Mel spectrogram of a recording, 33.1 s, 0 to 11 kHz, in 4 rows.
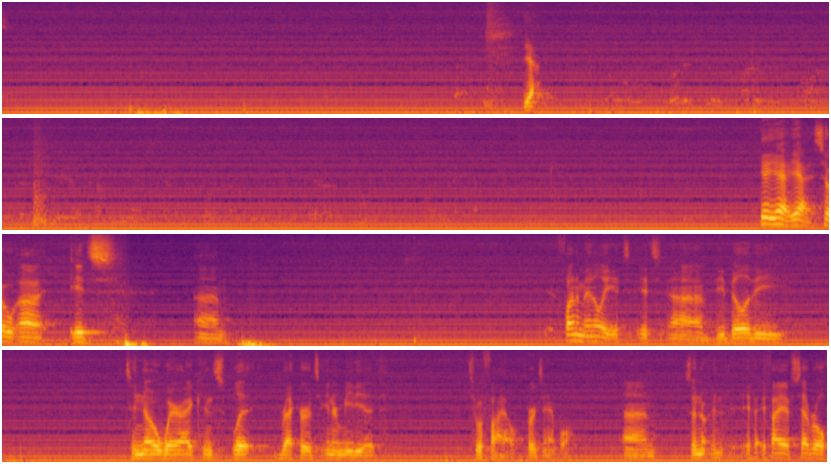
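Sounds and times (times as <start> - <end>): electrical mains hum: 0.0 - 33.0.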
